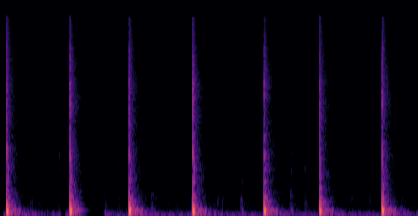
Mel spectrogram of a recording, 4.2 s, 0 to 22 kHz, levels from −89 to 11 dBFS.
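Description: A long network dropout, likely, stopped audio arriving from 0.81 to 1.06 s; concealment buzzes or hisses then fades to silence, and about 240 ms never returns.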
